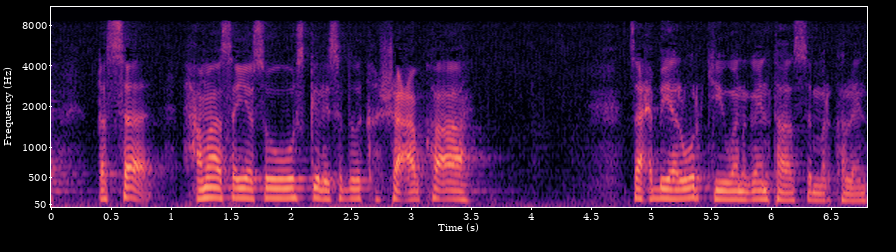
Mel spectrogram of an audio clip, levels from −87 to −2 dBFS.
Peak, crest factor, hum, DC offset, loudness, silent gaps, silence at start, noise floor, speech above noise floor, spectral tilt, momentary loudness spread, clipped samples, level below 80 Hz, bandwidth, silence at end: -6 dBFS; 18 dB; none; under 0.1%; -24 LUFS; none; 0 s; -55 dBFS; 32 dB; -6.5 dB/octave; 10 LU; under 0.1%; -56 dBFS; 9 kHz; 0 s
